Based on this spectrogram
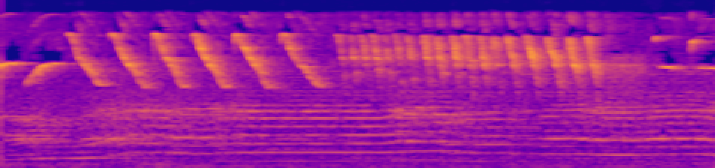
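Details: Caged pet canary in energetic song used as a lure to prompt other canaries to sing. It gives a series of loud, high downward-sweeping whistles, then a fast, even trill of rapid notes. A low steady hum runs underneath.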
